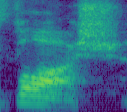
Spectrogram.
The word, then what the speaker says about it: Vaush: It's Vosh, but for some reason, people who don't like him, there's like a meme that they always call him Vaush. Yeah, so it's spelled Vaush.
